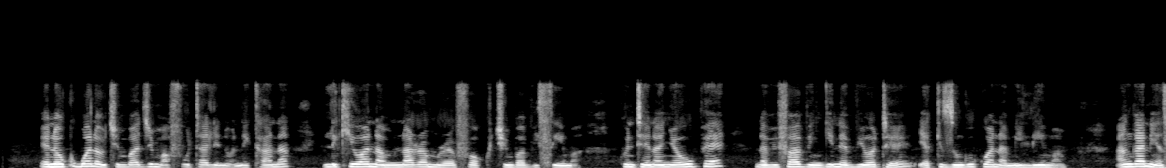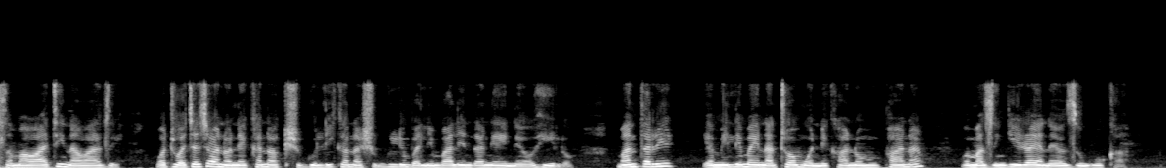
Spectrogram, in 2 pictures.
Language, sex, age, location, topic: Swahili, female, 25-35, Nairobi, government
